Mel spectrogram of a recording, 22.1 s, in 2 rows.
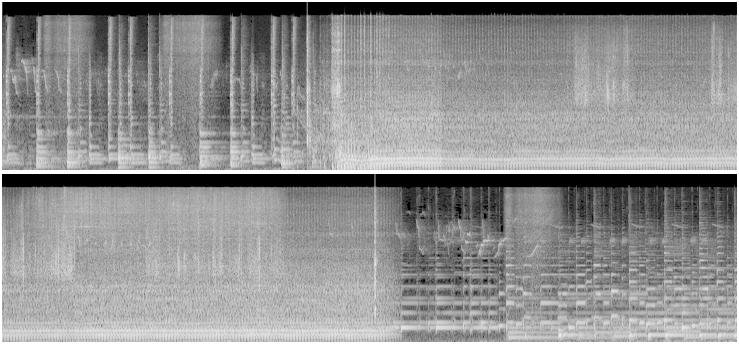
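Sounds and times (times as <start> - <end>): seeds rattling in drum: 0.7 - 1.3, 2.4 - 3.1, 8.2 - 16.9, 18.6 - 19.4
small motor humming: 4.7 - 17.0, 18.6 - 19.5.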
